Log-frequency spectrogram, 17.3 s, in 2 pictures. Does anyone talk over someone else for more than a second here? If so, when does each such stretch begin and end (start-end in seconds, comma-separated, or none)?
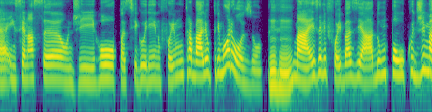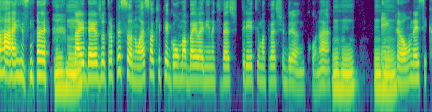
none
